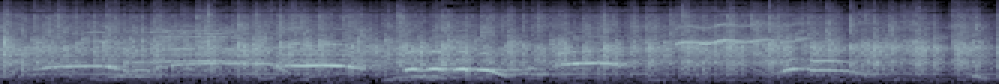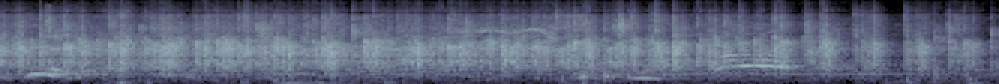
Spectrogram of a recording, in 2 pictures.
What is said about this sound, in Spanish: gracias. Un aplauso a mis coristas.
